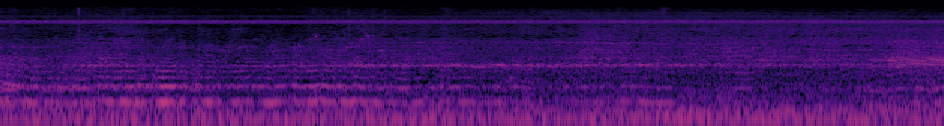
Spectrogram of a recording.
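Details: Honey bees at the entrance of a two-week-old walk-away hive split, steady low droning hum of flying traffic, dense and continuous, with a constant high electronic tone above.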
